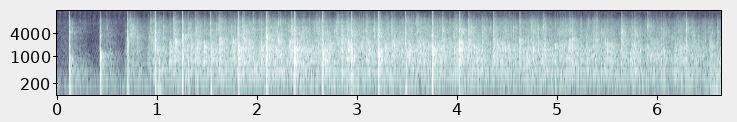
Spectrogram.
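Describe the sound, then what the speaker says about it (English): Applause from an audience at an environmental education awards ceremony: a few scattered claps at first, then steady clapping from a modest crowd that carries on evenly, fairly close, with no talking. "We applaud Raul for his creativity."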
